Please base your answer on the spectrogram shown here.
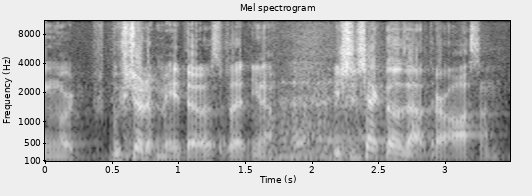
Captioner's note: audience laugh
